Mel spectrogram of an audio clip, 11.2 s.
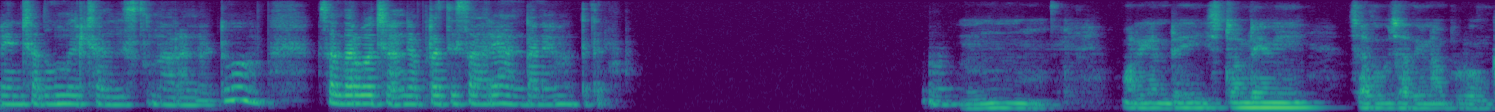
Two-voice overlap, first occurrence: none

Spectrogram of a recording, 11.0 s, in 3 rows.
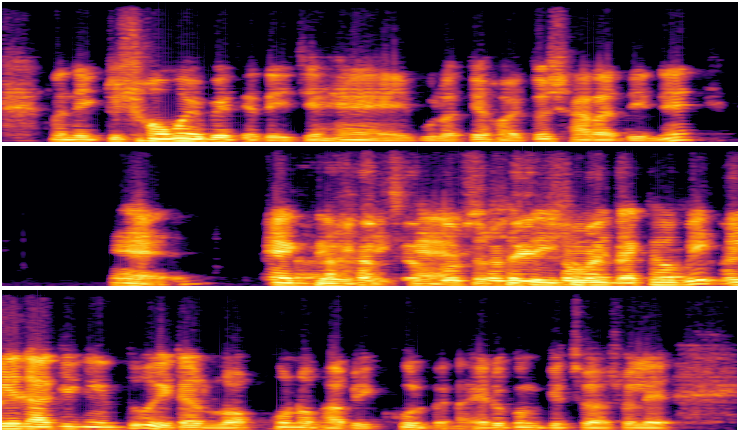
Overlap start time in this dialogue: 5.1 s

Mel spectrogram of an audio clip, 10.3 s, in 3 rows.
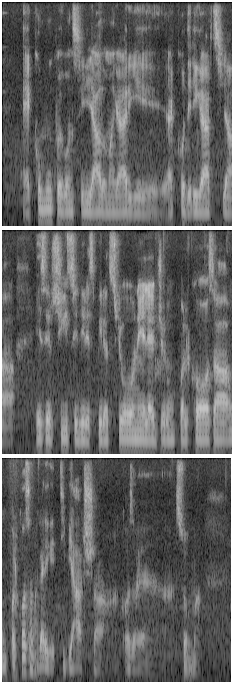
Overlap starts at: none

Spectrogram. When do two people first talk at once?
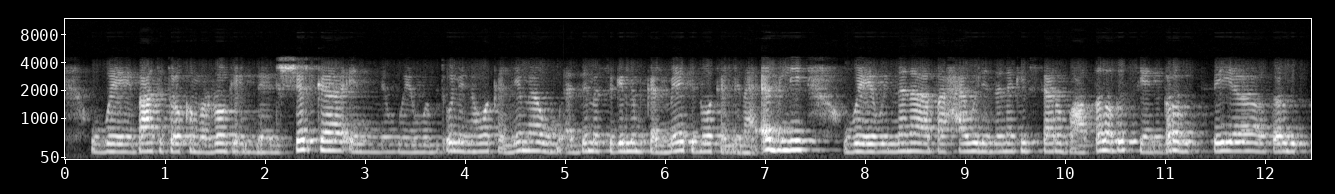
none

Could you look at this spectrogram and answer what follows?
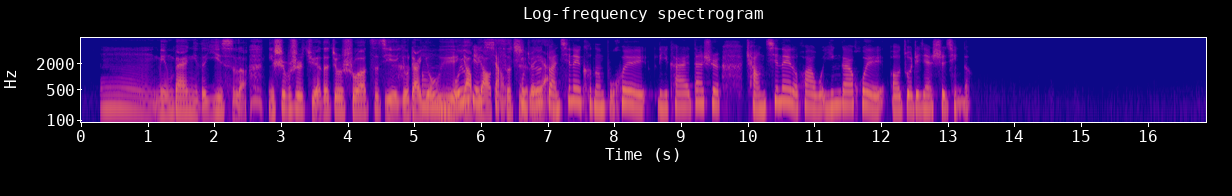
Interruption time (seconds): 5.1 s

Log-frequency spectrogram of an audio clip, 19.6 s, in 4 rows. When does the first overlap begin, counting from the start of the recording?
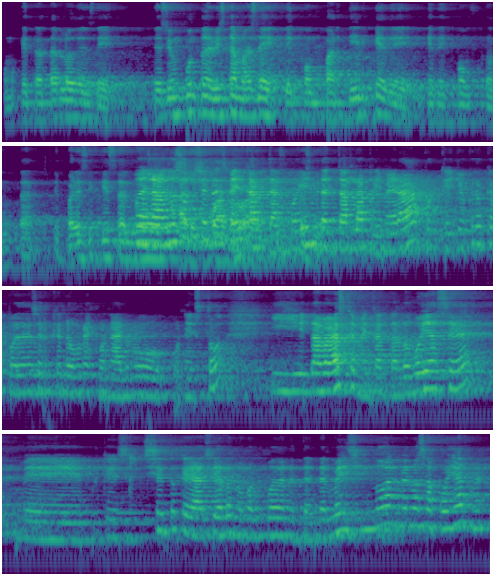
6.2 s

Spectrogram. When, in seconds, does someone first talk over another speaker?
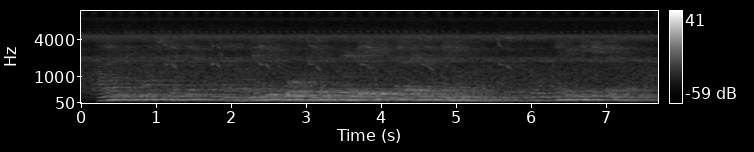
3.2 s

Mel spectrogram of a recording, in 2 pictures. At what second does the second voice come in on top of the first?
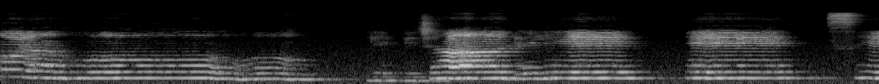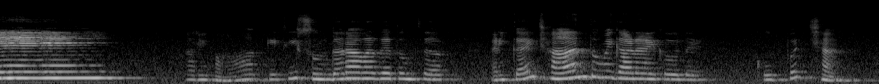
none

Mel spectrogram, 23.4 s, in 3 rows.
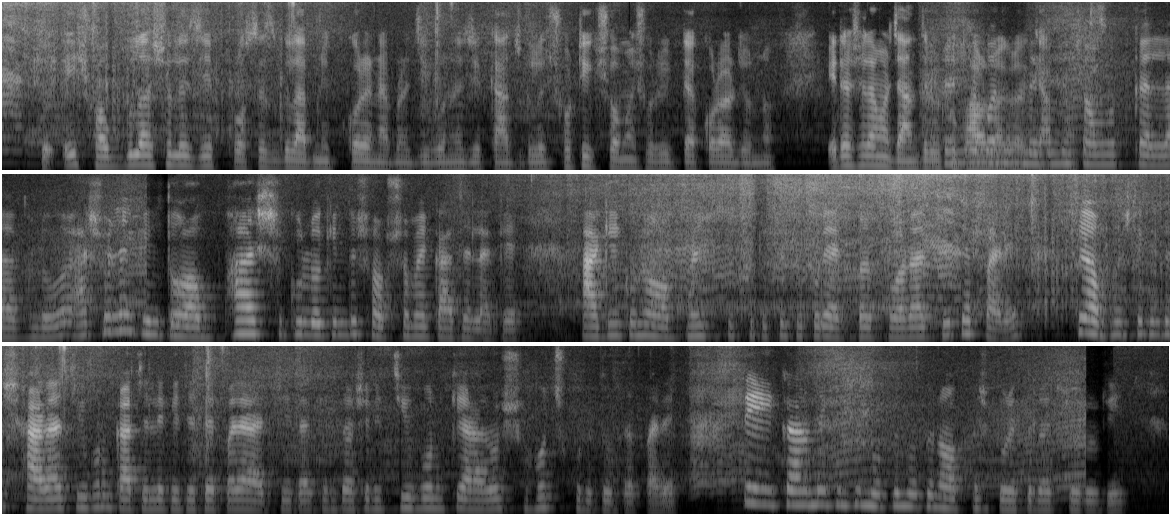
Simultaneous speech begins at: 6.2 s

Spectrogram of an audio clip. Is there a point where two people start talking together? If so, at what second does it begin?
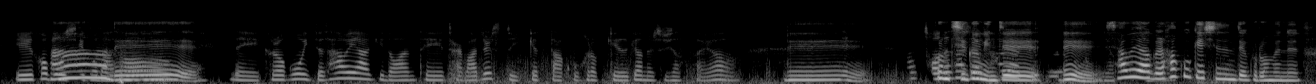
0.5 s

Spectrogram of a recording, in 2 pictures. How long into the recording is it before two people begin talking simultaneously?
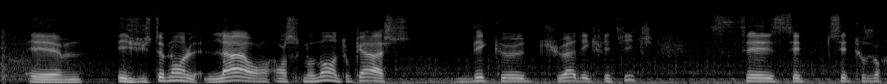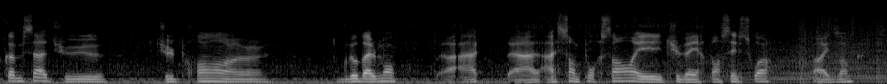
none

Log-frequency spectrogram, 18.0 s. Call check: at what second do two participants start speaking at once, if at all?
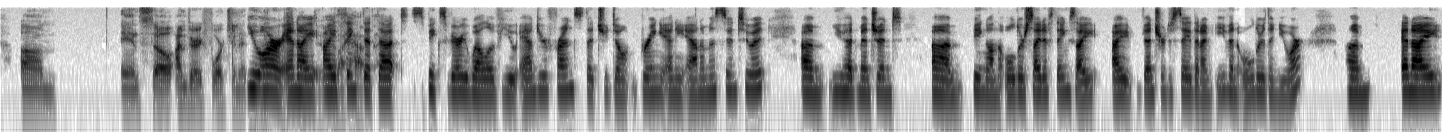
3.1 s

